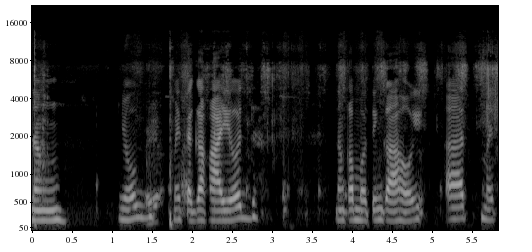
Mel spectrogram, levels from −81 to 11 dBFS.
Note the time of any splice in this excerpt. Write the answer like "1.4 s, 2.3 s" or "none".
1.7 s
